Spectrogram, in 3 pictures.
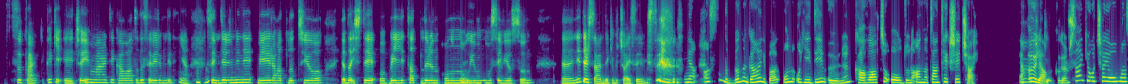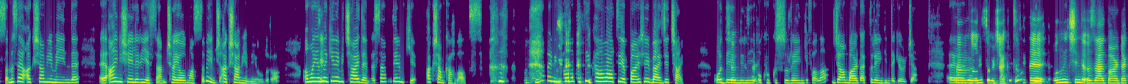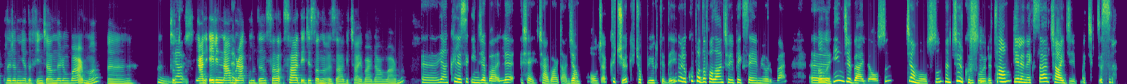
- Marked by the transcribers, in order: other background noise; tapping; laughing while speaking: "sevgisi?"; chuckle; chuckle; unintelligible speech; chuckle
- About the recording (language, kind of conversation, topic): Turkish, podcast, Sabah kahve ya da çay içme ritüelin nasıl olur ve senin için neden önemlidir?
